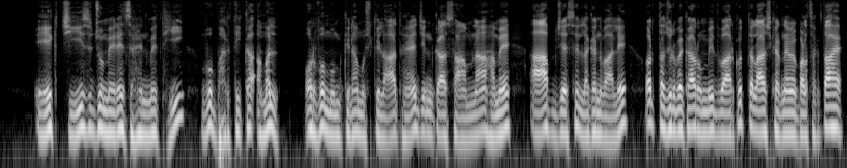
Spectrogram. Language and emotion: Urdu, fearful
